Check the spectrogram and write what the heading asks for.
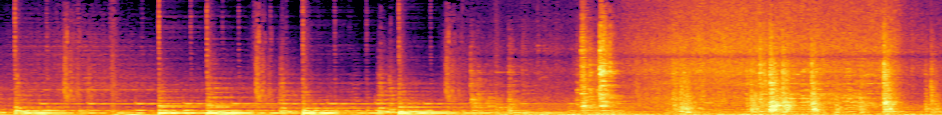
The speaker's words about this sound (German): In der Küche brummt die Lüftungsanlage und der Gasherd schlägt große Flammen.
